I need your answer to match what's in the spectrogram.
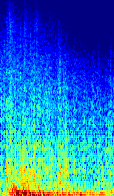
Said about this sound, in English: You watch as this faint blue glow starts to build up beneath the cloudy form of this creature, and it continues to build and build and build until finally, at some point, the clouds burst out with a sound of thunder.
